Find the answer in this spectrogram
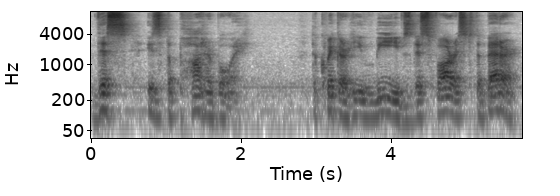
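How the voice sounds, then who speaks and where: A man voicing a calm, noble male centaur who speaks gravely and earnestly. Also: low voice, takes it slowly, distant mic. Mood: urgent. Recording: echoey room.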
